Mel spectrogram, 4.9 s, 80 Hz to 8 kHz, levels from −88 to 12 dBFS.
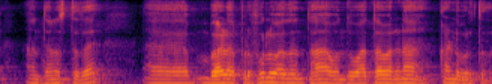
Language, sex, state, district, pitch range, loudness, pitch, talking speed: Kannada, male, Karnataka, Dharwad, 130-140 Hz, -23 LUFS, 135 Hz, 95 wpm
